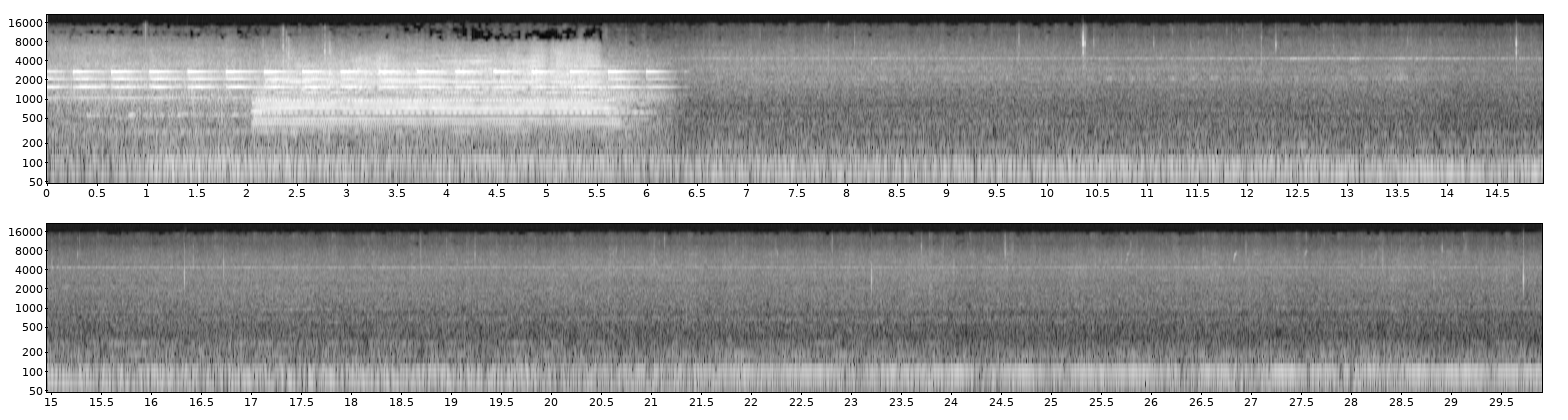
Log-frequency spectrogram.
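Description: Norfolk Southern freight train's diesel locomotive horn sounding a long chord that fills out with lower notes about two seconds in and stops about six seconds in. Under it and afterwards, the locomotives and train rumble steadily as they roll by.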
